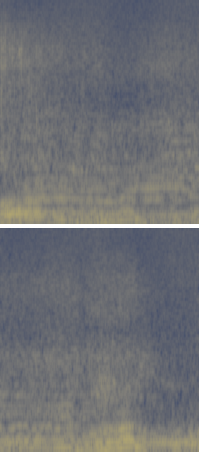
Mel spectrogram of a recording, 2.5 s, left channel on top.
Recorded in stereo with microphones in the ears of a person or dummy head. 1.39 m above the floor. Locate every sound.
Only background noise.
